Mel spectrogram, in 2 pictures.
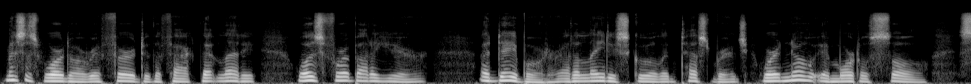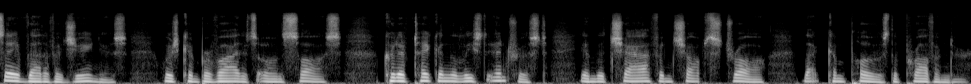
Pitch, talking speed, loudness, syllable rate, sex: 135 Hz, 160 wpm, -18 LUFS, 4.6 syllables/s, male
